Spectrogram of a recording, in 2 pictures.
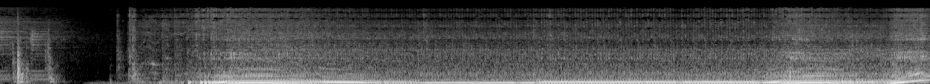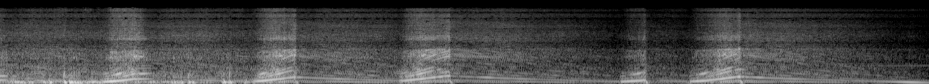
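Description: car engine starting

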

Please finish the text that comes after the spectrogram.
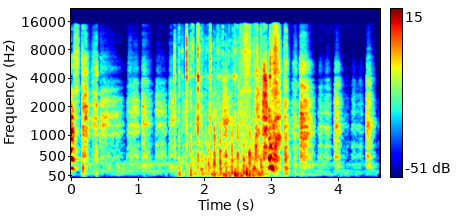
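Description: dog panting

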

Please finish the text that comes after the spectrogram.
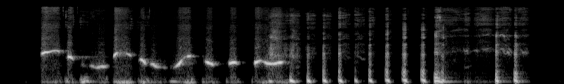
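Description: person whistling a tune

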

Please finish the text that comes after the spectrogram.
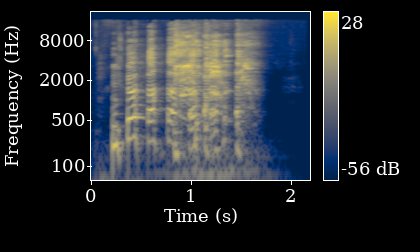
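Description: blowing nose

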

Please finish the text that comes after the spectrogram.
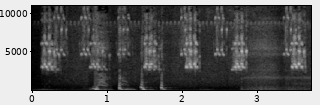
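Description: chirping crickets

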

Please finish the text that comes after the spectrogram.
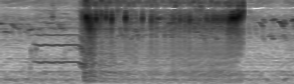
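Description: fart

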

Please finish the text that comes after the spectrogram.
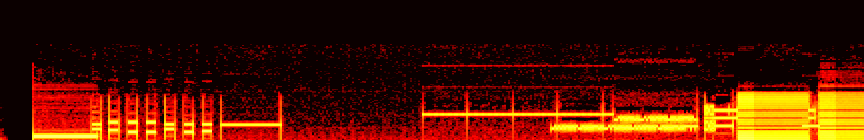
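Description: telephone dialing tones

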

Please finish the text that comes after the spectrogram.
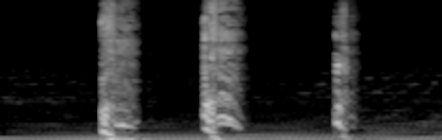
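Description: woman coughing

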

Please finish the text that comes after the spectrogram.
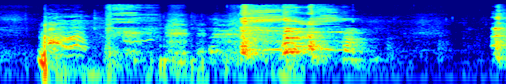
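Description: coughing

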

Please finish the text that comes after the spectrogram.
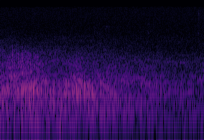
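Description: helicopter flying overhead

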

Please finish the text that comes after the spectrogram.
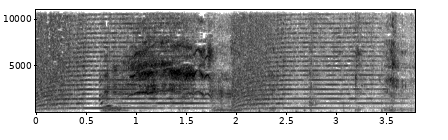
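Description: horse whinny sound effect

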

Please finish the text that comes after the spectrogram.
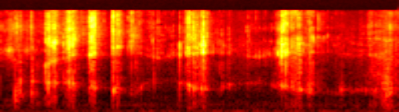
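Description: crunching potato chips

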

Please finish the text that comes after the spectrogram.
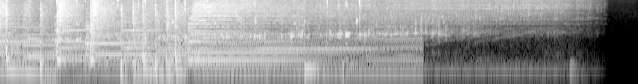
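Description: fizzy lemonade being poured

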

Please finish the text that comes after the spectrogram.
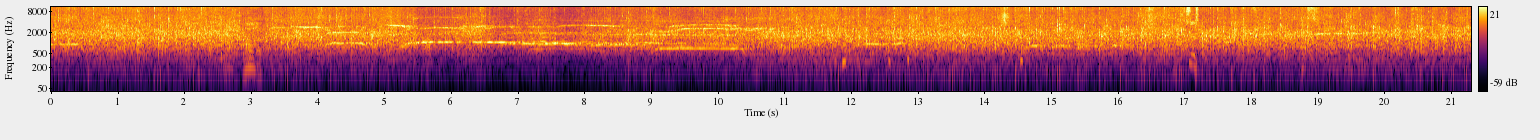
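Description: audience applauding

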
